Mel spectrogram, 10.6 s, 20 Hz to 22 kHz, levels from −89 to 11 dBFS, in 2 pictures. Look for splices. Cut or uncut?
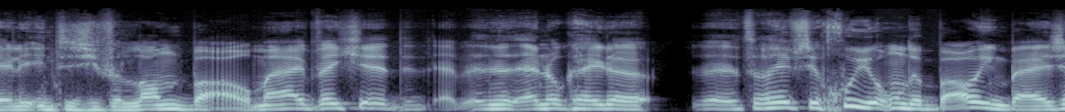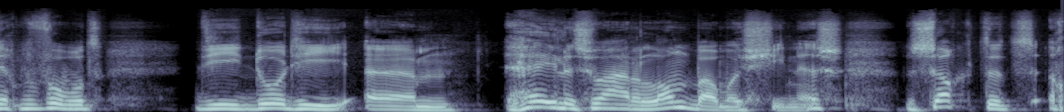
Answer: uncut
